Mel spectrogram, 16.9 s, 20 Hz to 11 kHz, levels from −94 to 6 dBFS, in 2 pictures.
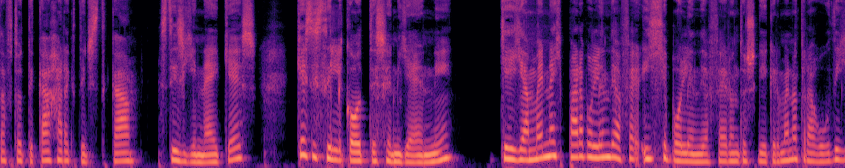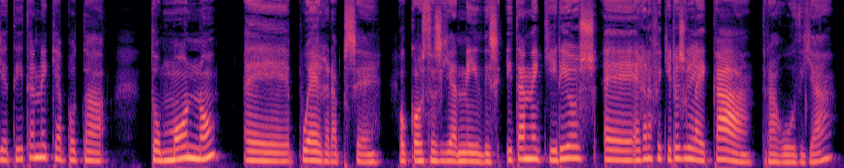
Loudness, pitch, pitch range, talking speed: -22 LUFS, 180 Hz, 160-210 Hz, 140 wpm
